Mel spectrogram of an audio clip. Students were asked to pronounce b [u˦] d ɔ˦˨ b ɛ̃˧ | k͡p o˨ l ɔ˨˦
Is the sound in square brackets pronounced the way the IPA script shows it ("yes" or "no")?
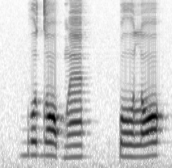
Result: no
